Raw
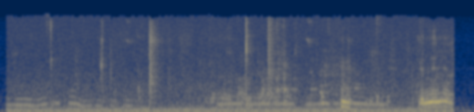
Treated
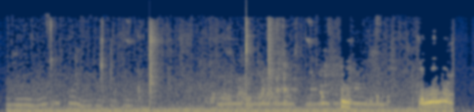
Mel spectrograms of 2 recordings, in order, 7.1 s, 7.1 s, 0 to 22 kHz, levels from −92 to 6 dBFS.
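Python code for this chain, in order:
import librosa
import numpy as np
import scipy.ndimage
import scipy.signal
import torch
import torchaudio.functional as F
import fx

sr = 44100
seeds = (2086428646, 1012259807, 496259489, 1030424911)

y = fx.spec_gate(x, sr, threshold_db=-30, keep='strong')
y = np.clip(10.0 ** (12.0 / 20.0) * y, -1.0, 1.0) / 10.0 ** (12.0 / 20.0)
y = y * 10.0 ** (7.5 / 20.0)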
